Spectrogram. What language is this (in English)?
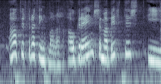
Icelandic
